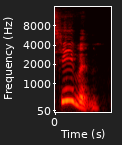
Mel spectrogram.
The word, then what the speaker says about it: Stefan: See, it's Stefan, but it's pronounced Steven.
